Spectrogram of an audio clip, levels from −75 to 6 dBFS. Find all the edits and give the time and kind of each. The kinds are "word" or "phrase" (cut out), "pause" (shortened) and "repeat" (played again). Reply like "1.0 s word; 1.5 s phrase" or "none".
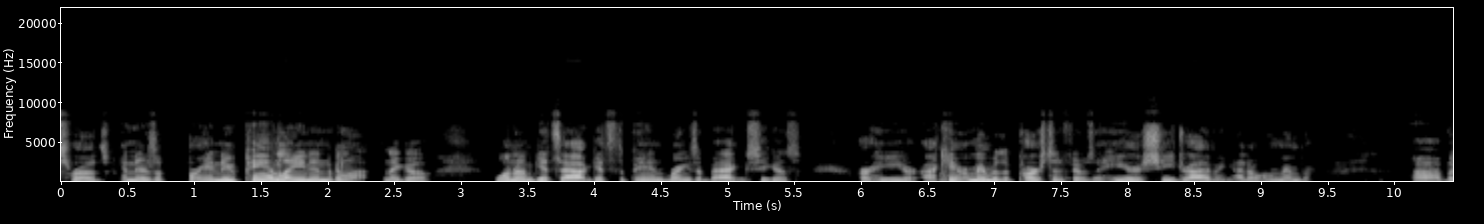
2.1 s word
